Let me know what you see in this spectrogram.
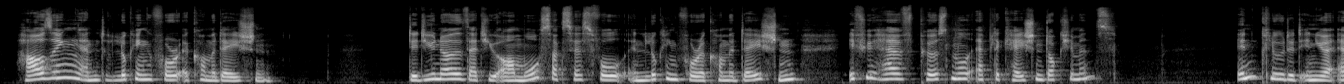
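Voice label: English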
